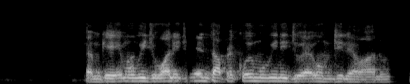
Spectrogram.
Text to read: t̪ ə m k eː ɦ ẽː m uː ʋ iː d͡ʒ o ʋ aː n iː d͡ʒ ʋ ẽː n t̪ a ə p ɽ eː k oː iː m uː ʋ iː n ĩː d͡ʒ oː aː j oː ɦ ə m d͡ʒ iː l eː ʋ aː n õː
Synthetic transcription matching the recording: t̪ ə m k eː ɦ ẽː m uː ʋ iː d͡ʒ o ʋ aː n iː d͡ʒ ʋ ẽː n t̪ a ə p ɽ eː k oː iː m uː ʋ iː n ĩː d͡ʒ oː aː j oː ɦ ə m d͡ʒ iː l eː ʋ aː n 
